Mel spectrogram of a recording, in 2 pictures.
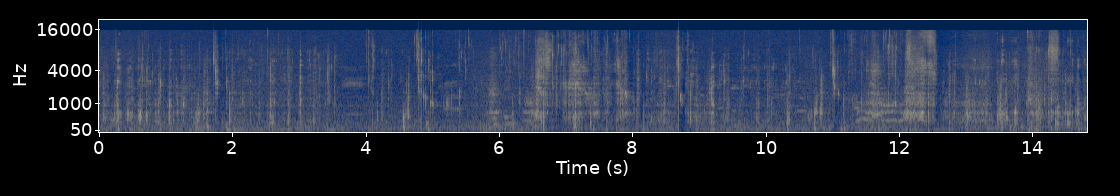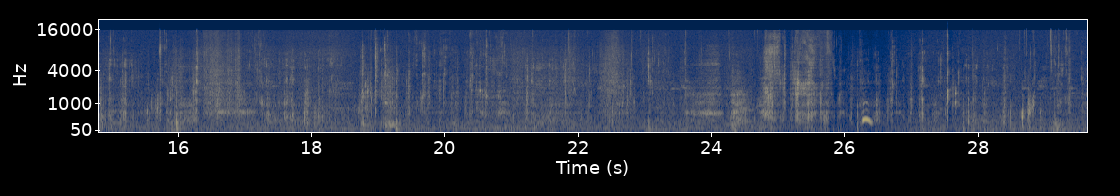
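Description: Chewing and biting of steamed pork momo dumplings dipped in tomato achar, a run of irregular short wet mouth noises and bites.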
